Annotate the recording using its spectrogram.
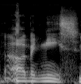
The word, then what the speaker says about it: McNeese: And then on Wednesday, they've got, I'm going to say this wrong, McKenzie State? – McNeese. – McNeese, I knew I was going to butcher that. McNeese State.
